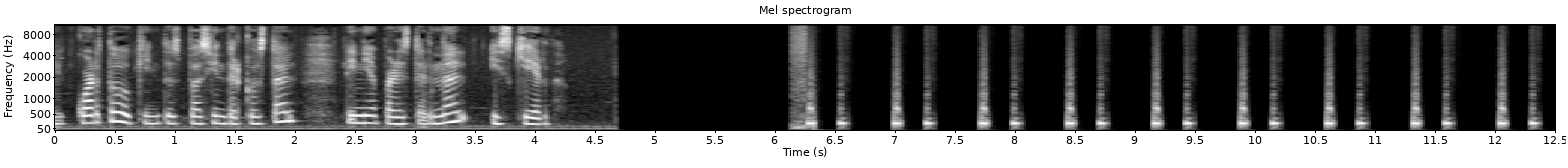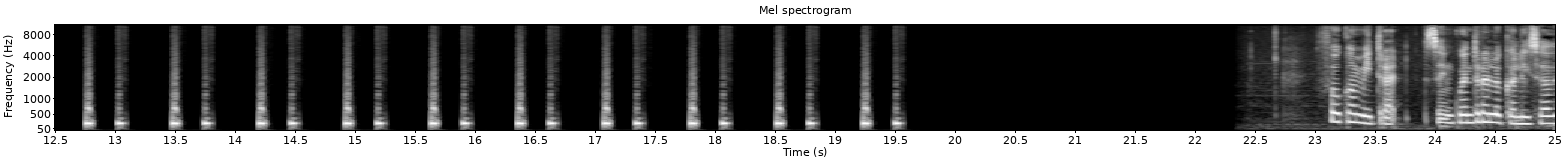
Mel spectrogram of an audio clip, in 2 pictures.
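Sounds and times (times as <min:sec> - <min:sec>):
heartbeat: 0:06.2 - 0:19.6.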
